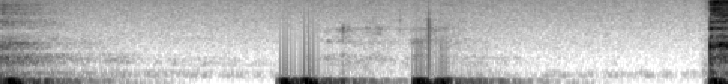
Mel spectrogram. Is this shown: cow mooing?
no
